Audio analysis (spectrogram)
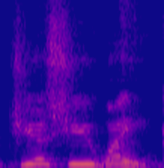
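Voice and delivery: high, slow hollered threat. Acted. Lonely boy hollers a threat across the beach, slow. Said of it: "he hollowed".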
